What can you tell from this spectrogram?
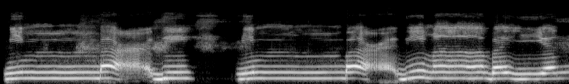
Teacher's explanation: Min ba'di adalah iklab ya, karena nun sukun yang bertemu huruf ba. Nah, dan huruf ba-nya itu diganti dengan huruf mim.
